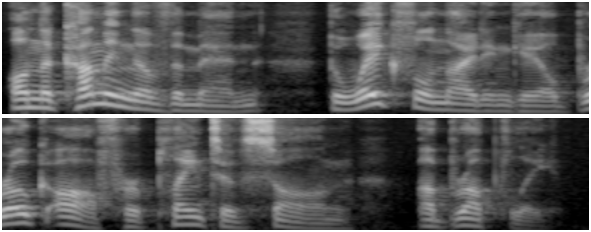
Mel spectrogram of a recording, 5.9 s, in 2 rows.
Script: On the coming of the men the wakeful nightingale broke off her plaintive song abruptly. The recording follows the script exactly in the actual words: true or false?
true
